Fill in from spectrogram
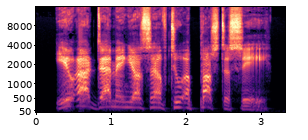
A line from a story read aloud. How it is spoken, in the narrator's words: the Terminator growled a Colchisian command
